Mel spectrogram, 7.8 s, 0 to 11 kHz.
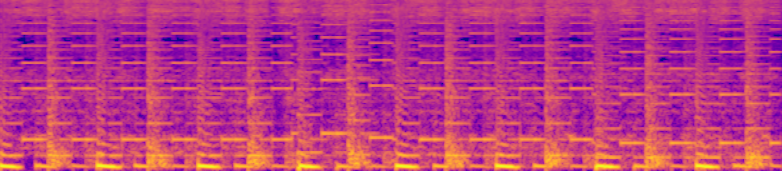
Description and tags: zagi2-chiptune-loop ft reverend-black loop
A remix of two loops I found here. One is called "Chiptune loop" by zagi2 and the other is "Loop 1A" from reverend-black.
Arcade, Loop, Remix, Retro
